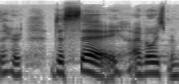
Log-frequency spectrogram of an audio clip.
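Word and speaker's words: Dessez: It was designed, by the way, by Leon, and now I see his name is pronounced, I heard, Desai. I've always been pronouncing it Dessa, so I'm corrected now, who designed that Kanawha apartment that you saw earlier.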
